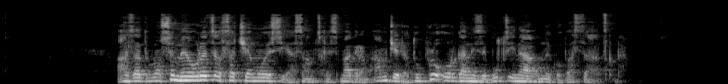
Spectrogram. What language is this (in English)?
Georgian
